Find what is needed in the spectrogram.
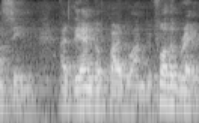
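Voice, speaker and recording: A man in a Greek accent, with audible room echo and noticeable background noise. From Greece. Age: 60s. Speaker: writer. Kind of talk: lecture.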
